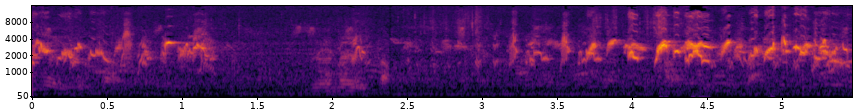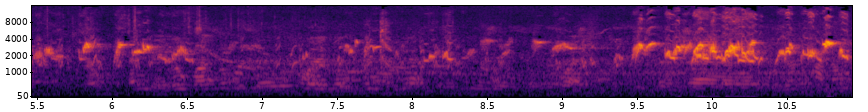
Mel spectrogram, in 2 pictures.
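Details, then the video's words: Competition-style singing (hót đấu) of a red-whiskered bulbul being trained to sing well: lively runs of jumbled chirps and whistles, rising to a dense, excited burst near the end. "CHÀO MÀO HÓT ĐẤU HAY"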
